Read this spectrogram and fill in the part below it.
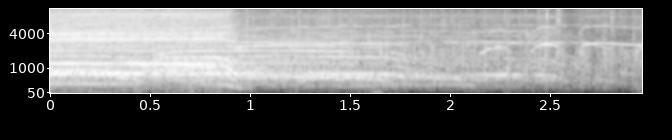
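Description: Crowd at a Brazilian freestyle rap battle in Barueri cheering and whooping for an MC, loud and close at first, then fading somewhat with scattered shouts.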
